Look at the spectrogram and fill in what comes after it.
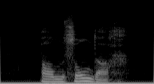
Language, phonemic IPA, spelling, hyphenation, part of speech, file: Dutch, /ˌpɑlmˈzɔn.dɑx/, Palmzondag, Palm‧zon‧dag, noun, Nl-Palmzondag.ogg
- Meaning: Palm Sunday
